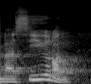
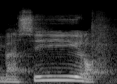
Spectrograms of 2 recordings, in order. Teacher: Dalam keadaan waqaf berhenti dibaca 2 harokat dan tanwinnya dihilangkan. Jadi bukan basiron tapi basiro. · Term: mad iwad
